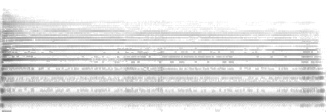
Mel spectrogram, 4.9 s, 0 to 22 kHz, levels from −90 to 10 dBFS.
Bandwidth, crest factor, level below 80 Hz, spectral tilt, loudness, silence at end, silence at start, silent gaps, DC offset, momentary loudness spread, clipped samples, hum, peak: 10.5 kHz; 14 dB; -86 dBFS; 2 dB/octave; -27 LUFS; 0.05 s; 0 s; none; under 0.1%; 3 LU; under 0.1%; none; -12 dBFS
